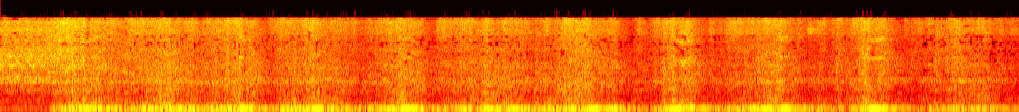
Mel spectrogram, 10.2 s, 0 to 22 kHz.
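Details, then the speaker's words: Supercharged V8 Dodge Charger after a new distributor and cold-start tune with the throttle plate cracked open. Cold start: brief crank, then it catches and settles into a deep, steady, lumpy idle. "The way that Ish set it up is that you crank it, it'll crank, fire, and it'll die the first time. You crank it again and fire, and then it stays on."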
